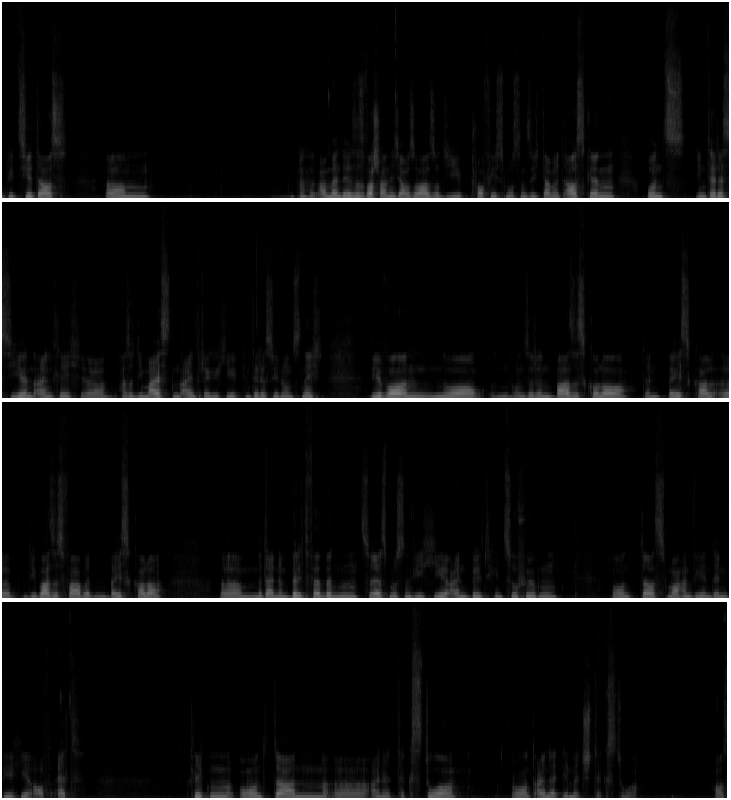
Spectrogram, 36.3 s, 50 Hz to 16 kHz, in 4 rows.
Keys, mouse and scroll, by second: 4.0 click, 16.0-28.0 scroll up 1, 28.0 click, 36.2 click.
